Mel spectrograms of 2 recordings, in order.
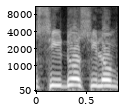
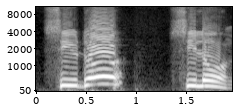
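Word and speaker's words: pseudocoelom: और मिथिया देगुआ को मिथिया देगुआ को सडोसिलोम कहते हैं। क्या कहते हैं? सडोसिलोम। सडोसिलोम में पी साइलेंट रहता है।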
